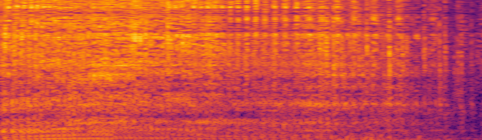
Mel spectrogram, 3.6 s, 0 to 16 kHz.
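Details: 32-year-old Honda HR214 mower on full choke with the fuel kill switch disconnected; it fires and chugs unevenly for about a second, then slows and fades out within three seconds. The kill switch is ruled out; the carburetor is suspected.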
